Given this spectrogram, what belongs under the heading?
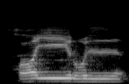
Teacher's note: Jangan lupa setelah dhammah ro-nya tebal, lamnya tipis.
